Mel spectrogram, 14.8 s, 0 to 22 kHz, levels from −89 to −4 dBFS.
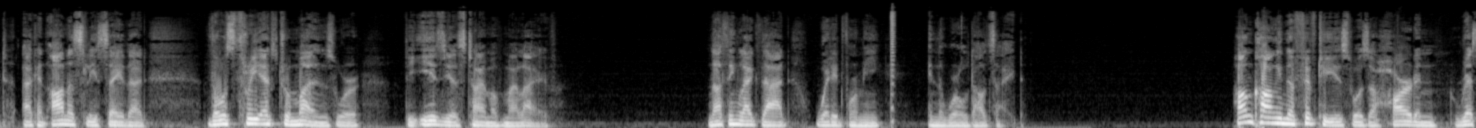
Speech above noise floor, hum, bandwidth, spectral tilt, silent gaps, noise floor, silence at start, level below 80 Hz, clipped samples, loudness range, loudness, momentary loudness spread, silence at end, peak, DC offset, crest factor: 48 dB; none; 15.5 kHz; -7 dB/octave; none; -63 dBFS; 0 s; -30 dBFS; under 0.1%; 7 LU; -16 LUFS; 13 LU; 0 s; -2 dBFS; under 0.1%; 14 dB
